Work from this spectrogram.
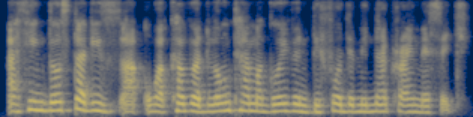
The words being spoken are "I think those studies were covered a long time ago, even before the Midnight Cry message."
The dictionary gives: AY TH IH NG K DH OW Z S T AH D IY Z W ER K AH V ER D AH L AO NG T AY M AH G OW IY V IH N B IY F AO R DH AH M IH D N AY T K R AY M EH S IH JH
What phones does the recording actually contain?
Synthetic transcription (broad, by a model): AY TH IH NG K DH OW Z S T AH D IY Z W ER K AH V ER D L AO NG T AY M AH G OW IY V IH N B IY F AO R DH AH M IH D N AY K R AY M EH S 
